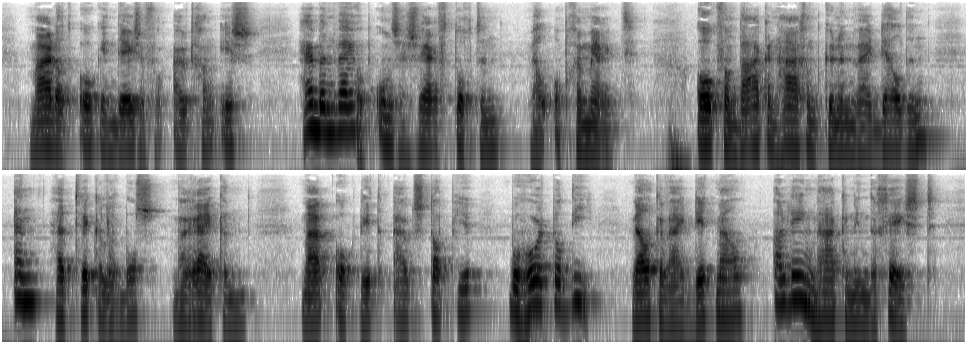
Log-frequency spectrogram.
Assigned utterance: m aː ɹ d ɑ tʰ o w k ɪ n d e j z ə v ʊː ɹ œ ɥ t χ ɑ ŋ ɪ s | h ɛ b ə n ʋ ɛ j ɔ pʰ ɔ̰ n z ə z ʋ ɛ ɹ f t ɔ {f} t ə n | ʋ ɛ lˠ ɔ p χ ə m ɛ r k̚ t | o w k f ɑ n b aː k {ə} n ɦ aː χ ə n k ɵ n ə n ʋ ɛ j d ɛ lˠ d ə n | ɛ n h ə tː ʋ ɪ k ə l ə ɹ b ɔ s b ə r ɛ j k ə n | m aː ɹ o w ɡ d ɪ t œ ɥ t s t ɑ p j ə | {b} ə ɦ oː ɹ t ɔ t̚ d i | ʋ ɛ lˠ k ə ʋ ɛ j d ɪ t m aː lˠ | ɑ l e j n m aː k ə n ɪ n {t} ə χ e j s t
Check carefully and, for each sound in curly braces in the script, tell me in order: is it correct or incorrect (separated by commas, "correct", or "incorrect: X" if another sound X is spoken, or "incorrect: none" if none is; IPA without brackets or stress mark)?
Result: incorrect: χ, correct, correct, incorrect: d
